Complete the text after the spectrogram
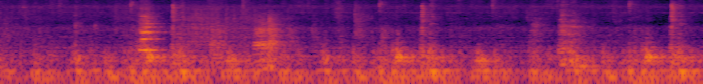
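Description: A low, throbbing electronic drone plays through a loudspeaker.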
